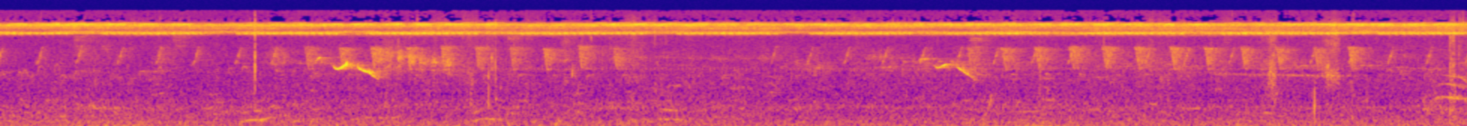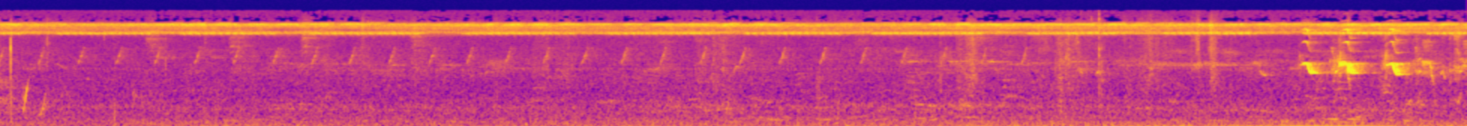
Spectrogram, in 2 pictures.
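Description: Wild birds calling: a few short falling calls and bouts of rapid chirping, with louder repeated chirps near the end, over a steady high-pitched buzz.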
